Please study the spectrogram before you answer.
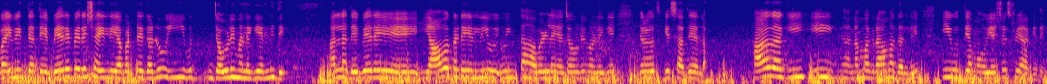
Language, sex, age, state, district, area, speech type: Kannada, female, 30-45, Karnataka, Udupi, rural, spontaneous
